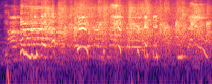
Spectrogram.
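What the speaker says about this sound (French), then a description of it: "On acclame Dieu plus fort, plus fort, plus fort." A church congregation applauds loudly and continuously, dense clapping mixed with cheers and voices, sustained throughout at close range.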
